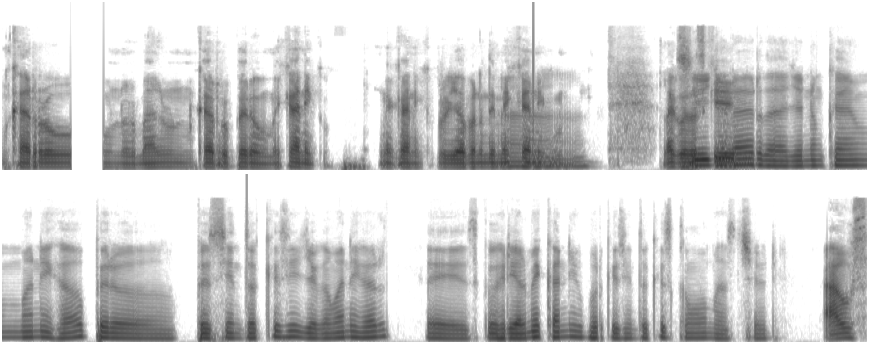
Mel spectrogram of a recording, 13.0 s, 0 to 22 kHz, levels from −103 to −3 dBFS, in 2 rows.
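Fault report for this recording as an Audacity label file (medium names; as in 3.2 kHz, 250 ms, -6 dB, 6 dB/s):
0.510000	0.760000	dropout 248 ms
3.980000	3.980000	pop -10 dBFS
8.320000	8.320000	pop -16 dBFS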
